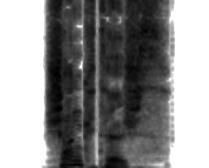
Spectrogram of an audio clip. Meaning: genitive singular of Schanktisch
- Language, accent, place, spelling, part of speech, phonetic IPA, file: German, Germany, Berlin, Schanktischs, noun, [ˈʃaŋkˌtɪʃs], De-Schanktischs.ogg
